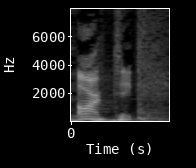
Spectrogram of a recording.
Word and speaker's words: Arctic: have to pronounce the C in Arctic. Yeah. It's Arctic.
